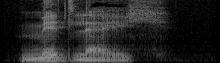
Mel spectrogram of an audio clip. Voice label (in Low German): "metlijeg", kaevels platt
